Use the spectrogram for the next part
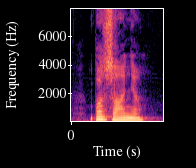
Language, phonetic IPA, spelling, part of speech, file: Ukrainian, [bɐˈʒanʲːɐ], бажання, noun, Uk-бажання.ogg
- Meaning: desire, wish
